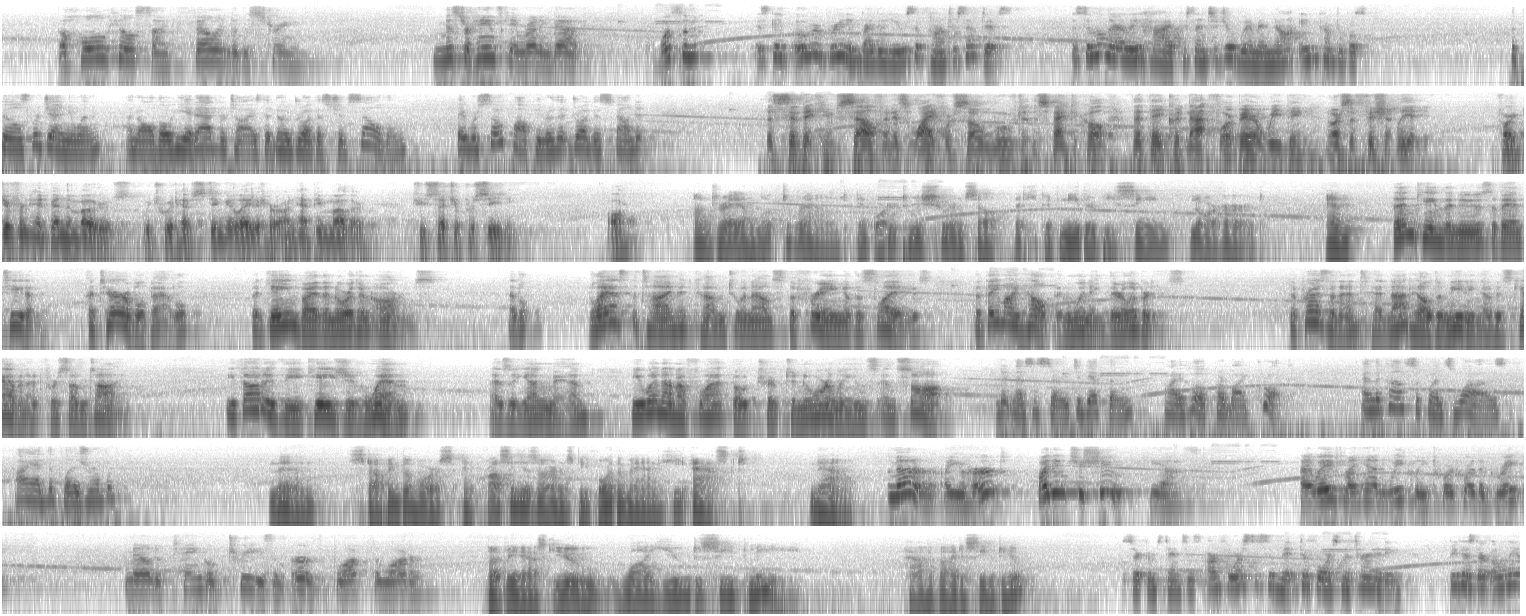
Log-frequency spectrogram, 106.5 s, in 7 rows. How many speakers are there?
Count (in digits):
7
